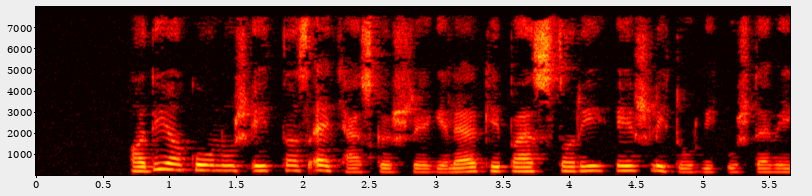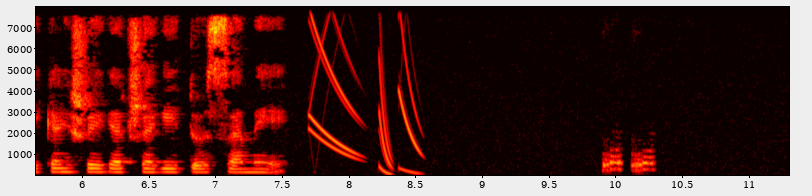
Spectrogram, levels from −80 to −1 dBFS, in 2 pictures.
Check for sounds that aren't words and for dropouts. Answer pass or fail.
fail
